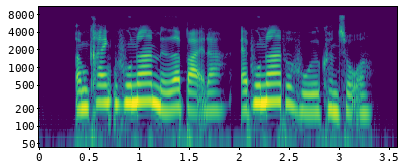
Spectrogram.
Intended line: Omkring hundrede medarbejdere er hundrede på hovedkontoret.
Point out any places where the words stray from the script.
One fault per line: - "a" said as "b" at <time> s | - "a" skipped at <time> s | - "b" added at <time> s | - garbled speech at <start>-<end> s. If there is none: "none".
none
